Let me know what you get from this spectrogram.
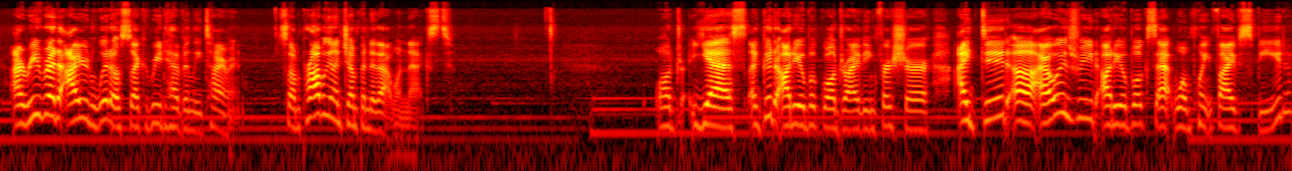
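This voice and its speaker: A woman from Puerto Rico chats with her live-stream viewers from her home computer, rambling from one thought to the next. Her voice sits a little high and rings bright and forward. Faint music plays underneath. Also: expressive. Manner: chatty and rambling, fast-talking with frequent "like". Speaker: booktube streamer hosting reading sprints. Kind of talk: casual live-stream chat.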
